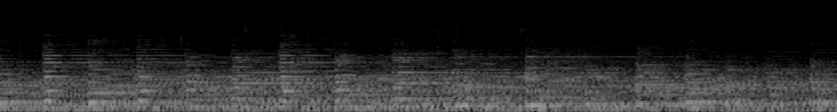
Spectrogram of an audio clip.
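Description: Upright piano played with both hands, a steady flow of notes several a second, each ringing on into the next.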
